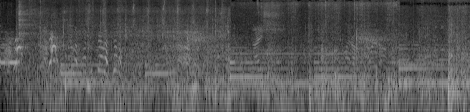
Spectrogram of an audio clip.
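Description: Sled dogs at a dog sledding race in northern Norway bark and yip excitedly in quick bursts at close range, mixed with outdoor noise and people talking nearby.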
